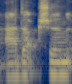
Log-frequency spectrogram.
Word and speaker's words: adduction: and extension abduction and adduction remember when you're um presenting that to really pronounce the b and the d and make sure the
